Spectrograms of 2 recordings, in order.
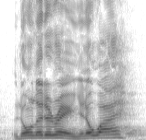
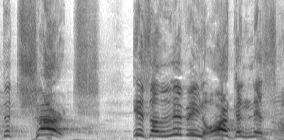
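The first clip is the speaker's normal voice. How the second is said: loud, high preacher's cadence; shouting sermon to the congregation; full-force preaching; 9 semitones higher, 15 dB louder than usual. Acted. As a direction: preach it hard, driving each phrase.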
